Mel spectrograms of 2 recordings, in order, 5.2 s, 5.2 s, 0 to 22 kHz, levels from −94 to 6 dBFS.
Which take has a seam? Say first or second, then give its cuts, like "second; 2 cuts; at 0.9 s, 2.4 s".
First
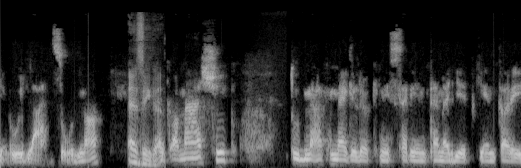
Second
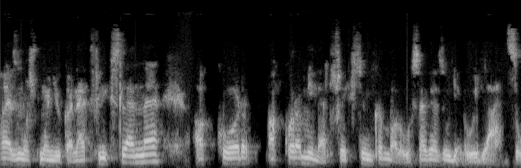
first; 2 cuts; at 1.6 s, 2.9 s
